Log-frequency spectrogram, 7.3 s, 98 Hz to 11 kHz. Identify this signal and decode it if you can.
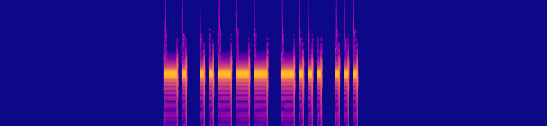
Morse code, heard as a keyed tone, about 20 wpm, 700 Hz. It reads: N2BS
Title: USA Call Signs - 4 Characters - Repeated 3x - 20wpm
